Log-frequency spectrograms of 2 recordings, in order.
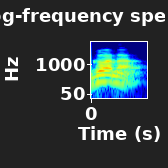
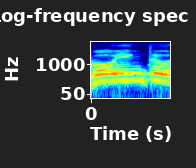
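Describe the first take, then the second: First: The words are reduced and blended into one. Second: Both words are said fully and separately. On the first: "They will say, I'm gonna" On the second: "Instead of going to"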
